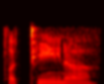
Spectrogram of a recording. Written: platina

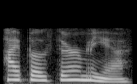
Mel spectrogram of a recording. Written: hypothermia

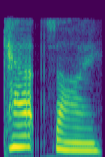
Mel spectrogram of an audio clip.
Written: cat's-eye

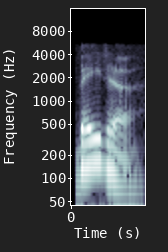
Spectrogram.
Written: Bethe

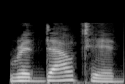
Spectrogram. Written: redoubted

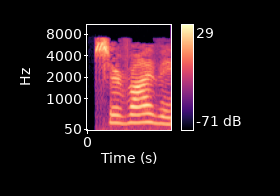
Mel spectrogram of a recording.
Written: surviving

